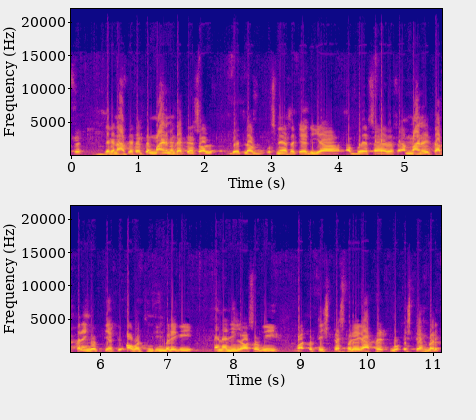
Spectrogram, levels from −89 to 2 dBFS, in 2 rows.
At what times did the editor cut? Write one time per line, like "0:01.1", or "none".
none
